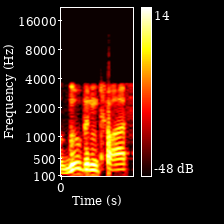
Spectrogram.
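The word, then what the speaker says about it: Lube N Toss: people were pronouncing it, they didn't enunciate the letter D, so it sounded like Lube and Toss. So so I decided to go with the Lube and Toss. So Lube and Toss is how you pronounce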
